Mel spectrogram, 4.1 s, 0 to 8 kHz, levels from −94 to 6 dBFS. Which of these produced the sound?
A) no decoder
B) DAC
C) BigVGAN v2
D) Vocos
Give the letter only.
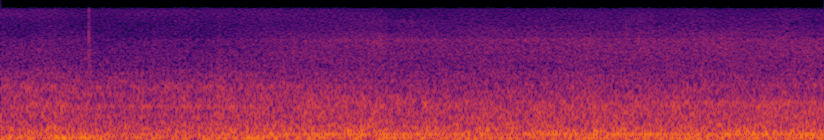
B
